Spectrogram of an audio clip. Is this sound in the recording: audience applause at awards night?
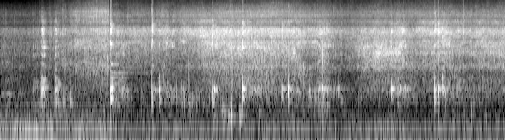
no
